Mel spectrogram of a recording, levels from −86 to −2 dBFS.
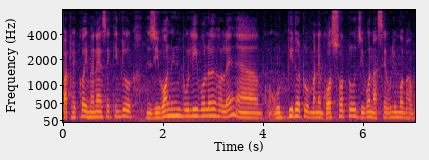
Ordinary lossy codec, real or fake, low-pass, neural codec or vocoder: none; fake; none; codec, 16 kHz, 2 kbps, FunCodec, trained on LibriTTS, 25 frames a second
